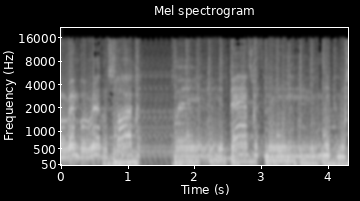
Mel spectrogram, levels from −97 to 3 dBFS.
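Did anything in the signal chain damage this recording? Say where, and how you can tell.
Yes. A steady 100 Hz buzz runs under the whole clip, and the sound plays about 1.09 times fast at roughly normal pitch. This is a block size mismatch (truncated) in the driver or buffer stage. One stage writes longer blocks than the next reads, so the tail of each block is dropped and the buzz follows the block rate.

From 1.25 to 1.65 s the sound stutters, looping a short stretch about 80 ms long five extra times and adding about 400 ms. These are repeated frames at the codec, storage or network stage, where the same compressed frames were written or sent more than once and decoded again.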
